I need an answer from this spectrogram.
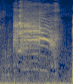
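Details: An affectionate, clingy pet cat that loves sticking close to its owners gives a single drawn-out meow lasting about a second, bright and harmonic, rising slightly then sliding down at the end, followed by a brief soft thump.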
